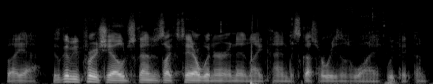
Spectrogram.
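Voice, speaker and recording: A man's voice: sits low, steady tone, rapid-fire, darkish tone. A man hosting a casual podcast, rambling with lots of fillers and easy laughs. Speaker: podcast host.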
